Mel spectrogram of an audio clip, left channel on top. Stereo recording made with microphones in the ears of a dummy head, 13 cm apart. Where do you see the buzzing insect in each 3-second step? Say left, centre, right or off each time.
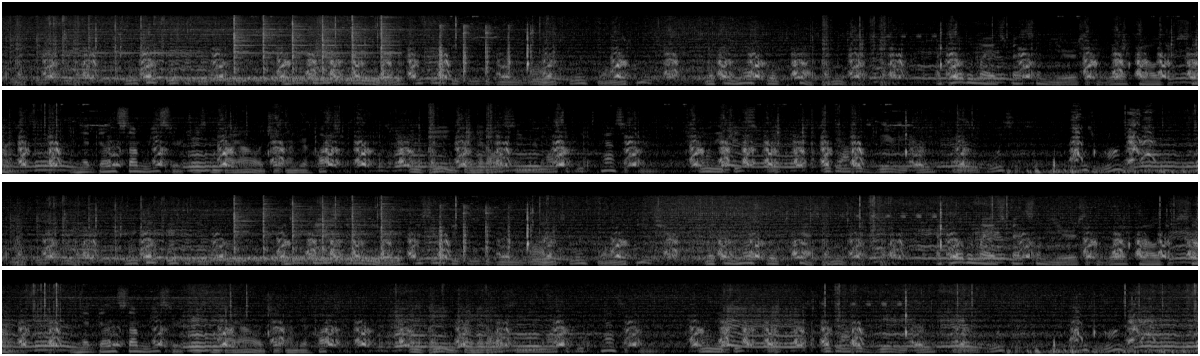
left, centre, right, right, right, right, right, right.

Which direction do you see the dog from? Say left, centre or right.
left.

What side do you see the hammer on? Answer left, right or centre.
left.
